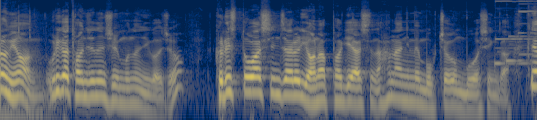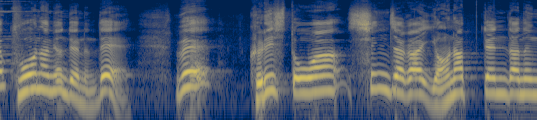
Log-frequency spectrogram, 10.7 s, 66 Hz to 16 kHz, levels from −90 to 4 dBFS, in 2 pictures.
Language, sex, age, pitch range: Korean, male, 40-59, 155-230 Hz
